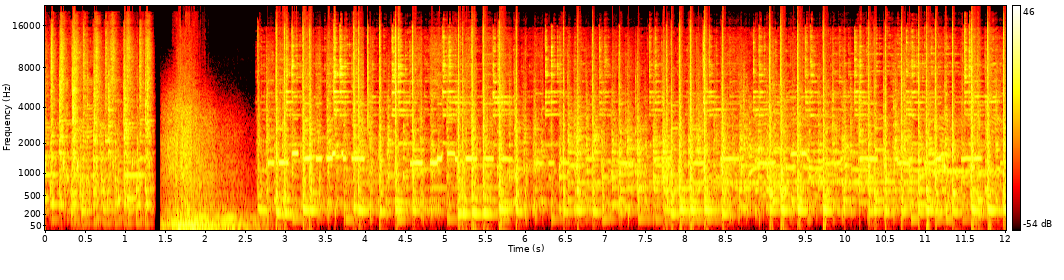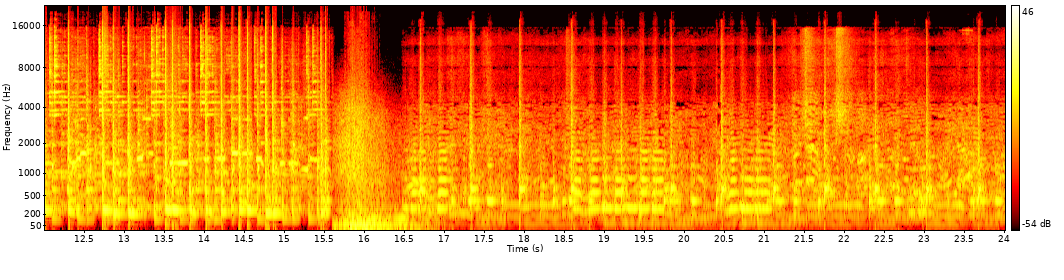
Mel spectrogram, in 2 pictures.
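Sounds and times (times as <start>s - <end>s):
drums in fast rhythm: 0.0s - 1.4s, 2.6s - 15.6s, 16.5s - 24.0s
high-pitched struck percussion: 2.6s - 15.6s.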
